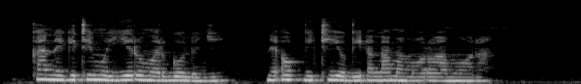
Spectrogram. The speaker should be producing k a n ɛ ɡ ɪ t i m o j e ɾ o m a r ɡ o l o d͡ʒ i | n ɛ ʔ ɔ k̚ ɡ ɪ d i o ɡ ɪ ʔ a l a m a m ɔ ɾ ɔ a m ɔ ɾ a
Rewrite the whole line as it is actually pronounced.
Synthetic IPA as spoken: k a n ɛ ɡ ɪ t ɪ m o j e ɾ o m a r ɡ o l o d͡ʒ i | n ɛ ʔ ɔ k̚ ɡ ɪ t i o ɡ ɪ ʔ a l a m a m ɔ ɾ ɔ a m ɔ ɾ a

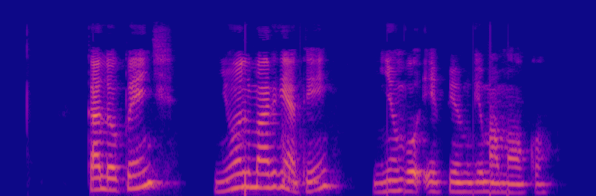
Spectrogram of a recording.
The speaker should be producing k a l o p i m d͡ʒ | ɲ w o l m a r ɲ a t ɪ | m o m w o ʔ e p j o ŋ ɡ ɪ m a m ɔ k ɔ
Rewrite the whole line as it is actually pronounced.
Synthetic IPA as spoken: k a l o p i ɲ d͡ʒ | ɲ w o l m a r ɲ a t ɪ | ɲ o m b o ʔ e p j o m ɡ ɪ m a m ɔ k ɔ

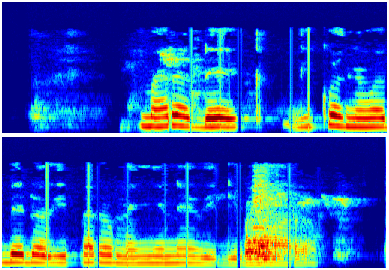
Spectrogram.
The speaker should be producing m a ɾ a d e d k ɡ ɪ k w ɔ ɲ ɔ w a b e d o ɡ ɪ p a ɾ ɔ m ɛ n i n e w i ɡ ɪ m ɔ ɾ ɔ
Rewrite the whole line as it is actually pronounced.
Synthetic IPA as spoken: m a ɾ a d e k ɡ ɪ k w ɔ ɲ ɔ w a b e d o ɡ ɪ p a ɾ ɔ m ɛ ɲ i n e w i ɡ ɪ m ɔ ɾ ɔ

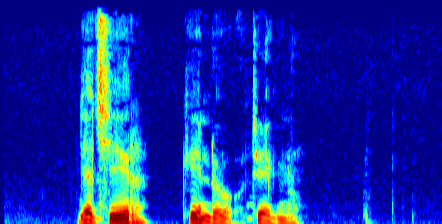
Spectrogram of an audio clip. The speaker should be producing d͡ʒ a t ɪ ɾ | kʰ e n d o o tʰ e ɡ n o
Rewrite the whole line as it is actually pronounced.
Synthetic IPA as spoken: d͡ʒ a t͡ʃ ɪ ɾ | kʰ e n d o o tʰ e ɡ n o

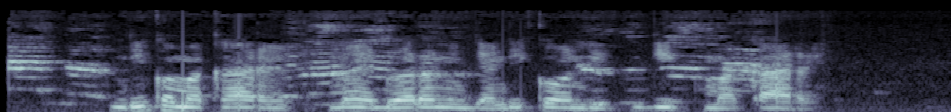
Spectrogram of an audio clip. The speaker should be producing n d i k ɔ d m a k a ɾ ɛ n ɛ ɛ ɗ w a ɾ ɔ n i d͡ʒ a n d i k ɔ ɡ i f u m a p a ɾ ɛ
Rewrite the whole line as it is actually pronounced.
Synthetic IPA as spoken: n d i k ɔ m a k a ɾ ɛ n a ɛ ɗ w a ɾ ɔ n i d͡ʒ a n d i k ɔ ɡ i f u m a k a ɾ ɛ

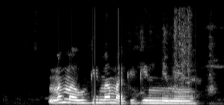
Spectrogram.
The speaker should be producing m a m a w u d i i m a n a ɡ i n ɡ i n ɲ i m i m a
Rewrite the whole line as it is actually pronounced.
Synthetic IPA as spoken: m a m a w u ɡ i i m a m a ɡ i ɡ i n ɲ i m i n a

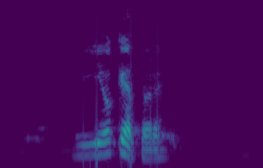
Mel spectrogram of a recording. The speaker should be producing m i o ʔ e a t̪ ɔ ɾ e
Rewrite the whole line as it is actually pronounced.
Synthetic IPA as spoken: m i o k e a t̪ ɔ ɾ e

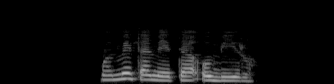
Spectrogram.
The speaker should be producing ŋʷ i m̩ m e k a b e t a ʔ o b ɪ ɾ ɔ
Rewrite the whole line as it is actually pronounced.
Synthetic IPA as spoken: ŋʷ a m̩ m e t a m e t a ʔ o b i ɾ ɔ

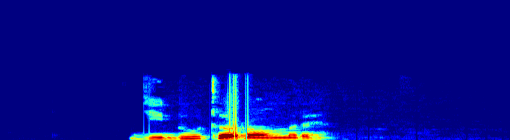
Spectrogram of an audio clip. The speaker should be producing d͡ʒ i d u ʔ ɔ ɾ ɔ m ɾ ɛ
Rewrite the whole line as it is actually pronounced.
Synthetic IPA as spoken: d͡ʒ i d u t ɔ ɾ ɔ m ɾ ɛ

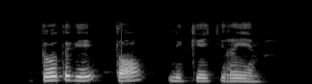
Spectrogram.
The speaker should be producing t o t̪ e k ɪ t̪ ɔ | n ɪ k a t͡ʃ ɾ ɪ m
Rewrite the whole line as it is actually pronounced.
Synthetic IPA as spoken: t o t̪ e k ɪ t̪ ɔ | n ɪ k e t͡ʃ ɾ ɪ m

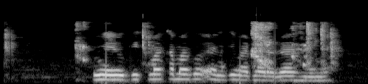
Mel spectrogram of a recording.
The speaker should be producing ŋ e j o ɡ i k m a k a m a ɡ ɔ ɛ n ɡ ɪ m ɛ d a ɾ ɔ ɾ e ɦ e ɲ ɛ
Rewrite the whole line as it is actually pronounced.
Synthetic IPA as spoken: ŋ e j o ɡ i k m a k a m a ɡ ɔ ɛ n ɡ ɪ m a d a ɾ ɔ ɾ a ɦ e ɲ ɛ

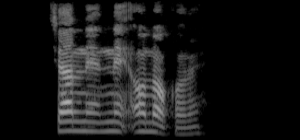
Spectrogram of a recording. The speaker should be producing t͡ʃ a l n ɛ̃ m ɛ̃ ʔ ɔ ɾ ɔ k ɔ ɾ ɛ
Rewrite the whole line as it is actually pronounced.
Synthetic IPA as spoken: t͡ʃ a l n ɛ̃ n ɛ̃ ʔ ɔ l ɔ k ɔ ɾ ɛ

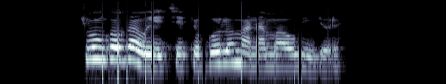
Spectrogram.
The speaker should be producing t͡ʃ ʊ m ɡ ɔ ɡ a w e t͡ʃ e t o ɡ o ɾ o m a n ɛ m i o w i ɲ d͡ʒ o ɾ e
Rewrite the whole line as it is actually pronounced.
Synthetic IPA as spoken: t͡ʃ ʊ ŋ ɡ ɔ ɡ a w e t͡ʃ e t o ɡ o l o m a n a m a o w i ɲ d͡ʒ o ɾ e

